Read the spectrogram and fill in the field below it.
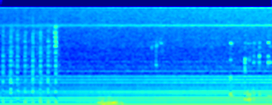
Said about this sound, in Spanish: Usted podría poner su micrófono en silencio un momento, a ver si yo sigo escuchando la interferencia.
